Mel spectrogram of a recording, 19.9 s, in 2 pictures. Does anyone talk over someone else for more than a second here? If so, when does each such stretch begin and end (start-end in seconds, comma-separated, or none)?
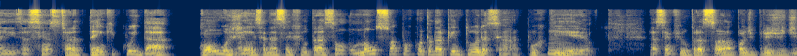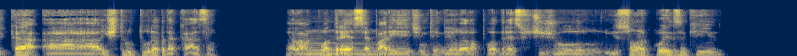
13.7-14.9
